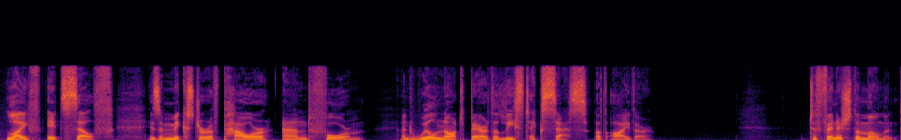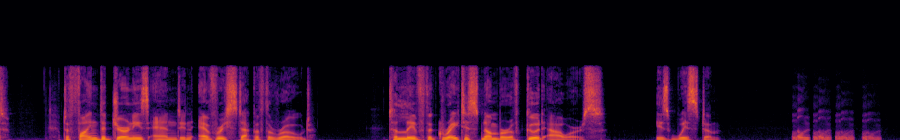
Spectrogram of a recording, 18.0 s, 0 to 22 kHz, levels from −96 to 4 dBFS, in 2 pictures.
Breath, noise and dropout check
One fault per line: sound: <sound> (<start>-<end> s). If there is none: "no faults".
sound: laugh (16.9-17.8 s)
